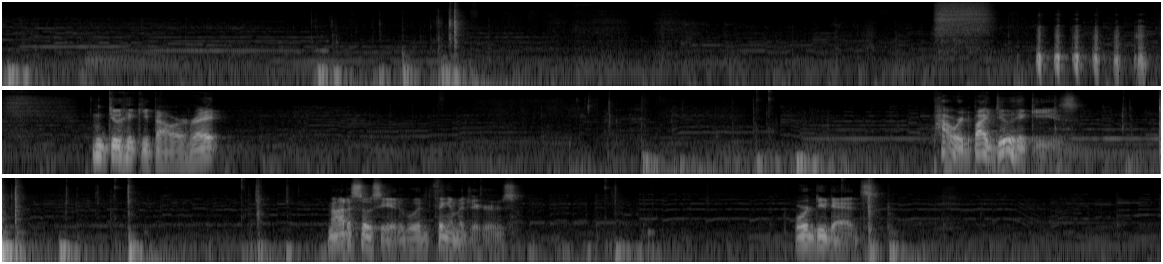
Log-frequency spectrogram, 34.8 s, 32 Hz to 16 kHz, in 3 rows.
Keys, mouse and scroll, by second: 0.0 space, 3.2 space, 7.8 ctrl+s, 19.2 click, 23.2 space, 24.3-25.6 drag, 29.2-31.6 drag.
